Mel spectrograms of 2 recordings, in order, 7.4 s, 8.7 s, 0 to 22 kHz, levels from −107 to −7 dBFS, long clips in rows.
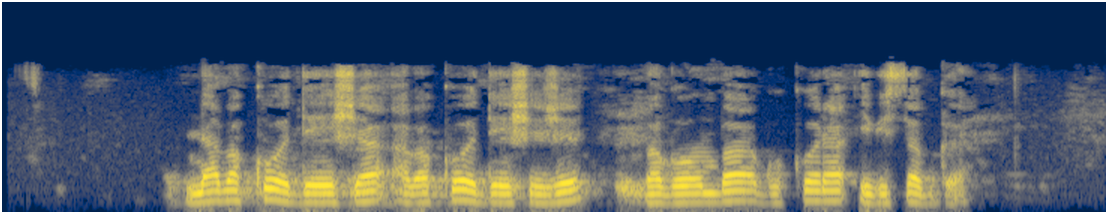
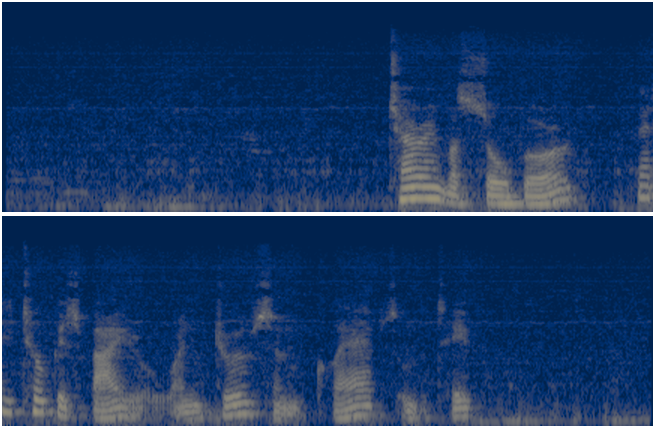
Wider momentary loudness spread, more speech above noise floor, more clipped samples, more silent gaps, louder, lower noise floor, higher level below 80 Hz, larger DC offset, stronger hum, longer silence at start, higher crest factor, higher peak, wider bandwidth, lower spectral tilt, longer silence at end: about the same, 11 LU vs 12 LU; first, 49 dB vs 26 dB; neither; neither; first, -15 LUFS vs -56 LUFS; second, -63 dBFS vs -81 dBFS; first, -58 dBFS vs -80 dBFS; neither; neither; about the same, 0.2 s vs 0.25 s; second, 14 dB vs 20 dB; first, -2 dBFS vs -36 dBFS; second, 7.8 kHz vs 13 kHz; second, -4 dB/octave vs -6.5 dB/octave; first, 0.95 s vs 0 s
